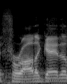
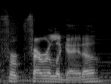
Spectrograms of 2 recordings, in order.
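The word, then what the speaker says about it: Feraligatr: Why do you say Feraligator like that? That's how it's pronounced. It's not fereraligator.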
